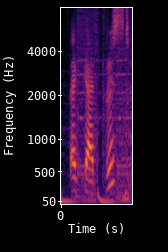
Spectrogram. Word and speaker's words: psychiatrist: साइकेट्रिस्ट में जो है P साइलेंट होता है, PSYCHIATRIST, साइकेट्रिस्ट।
